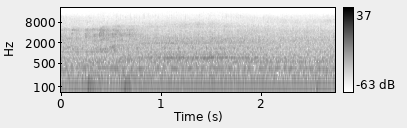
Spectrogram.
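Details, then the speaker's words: 2009 Land Rover LR2, Volvo 3.2 L inline-six, 198k miles, sat for weeks: quiet, steady low hum with an even beat and no ticks or knocks; smooth normal idle, possibly losing some fuel pressure. "I mean, there's no ticks. When I started to load it on the trailer, it had been sitting for a few weeks. There was no noise out of the engine on startup. This thing is smooth as can be."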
